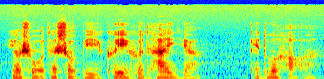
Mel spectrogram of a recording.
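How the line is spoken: Plain. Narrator (Chinese): 小兔子……一边说

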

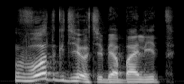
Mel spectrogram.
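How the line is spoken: Priestess laughing. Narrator (Russian): засмеялась жрица

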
